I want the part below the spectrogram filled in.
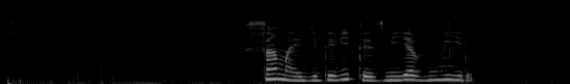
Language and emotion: Russian, neutral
